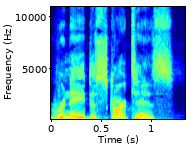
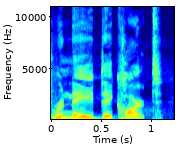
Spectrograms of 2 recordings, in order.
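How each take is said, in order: First: The name ends by sounding the final letters. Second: The name ends without sounding the final letters. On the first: The speaker calls it wrong. "you might say it wrong" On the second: The speaker calls it right. "but it's René Descartes"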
